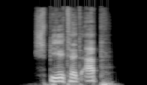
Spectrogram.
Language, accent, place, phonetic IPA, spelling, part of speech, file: German, Germany, Berlin, [ˌʃpiːltət ˈap], spieltet ab, verb, De-spieltet ab.ogg
- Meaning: inflection of abspielen: 1. second-person plural preterite 2. second-person plural subjunctive II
